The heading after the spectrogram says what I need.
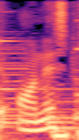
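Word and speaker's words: honest: ध्यान दें एन ऑनेस्ट मैन में एच चुप साइलेंट है। हम इसे ऑनेस्ट पढ़ते हैं इसलिए एन लगता है।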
